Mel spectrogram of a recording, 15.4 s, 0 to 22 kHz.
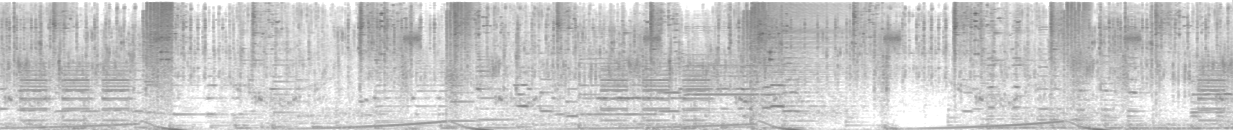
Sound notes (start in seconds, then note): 0.0 glass shattering; 0.0 machine zapping; 0.0 alarm blaring; 0.8 machine zapping; 4.9 glass shattering; 4.9 machine humming, zapping; 7.8 alarm blaring; 9.3 glass shattering; 12.6 glass shattering; 12.6 machine humming, zapping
